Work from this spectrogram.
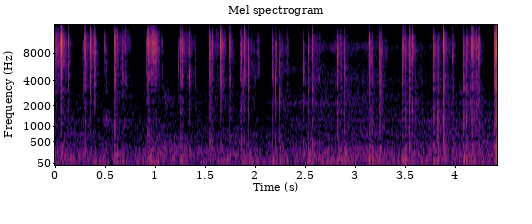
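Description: Fingertips scratch and tap across the plastic-covered spines of a row of shrink-wrapped paperback manga volumes lying on a table. About 25 quiet, crisp, bright clicks and scratchy rasps follow one another in quick succession. Each sound is dry and stops at once with no ring.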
